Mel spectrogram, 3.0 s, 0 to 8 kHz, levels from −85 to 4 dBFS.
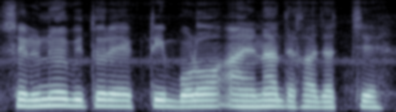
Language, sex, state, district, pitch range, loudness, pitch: Bengali, male, Assam, Hailakandi, 150-165 Hz, -13 LUFS, 160 Hz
